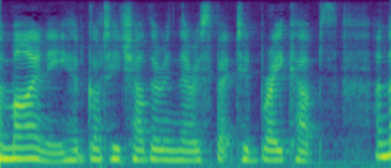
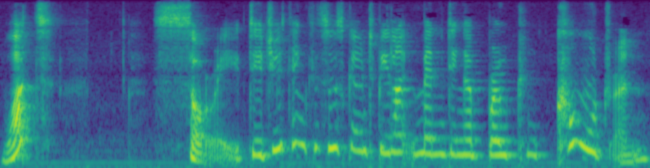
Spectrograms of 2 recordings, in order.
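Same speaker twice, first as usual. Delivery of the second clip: high-pitched, contemptuous, scornful, mocking sneer; 8 semitones higher than usual. Narrating a story, voicing Malfoy answering Harry, sneering. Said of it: "Malfoy sneered".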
